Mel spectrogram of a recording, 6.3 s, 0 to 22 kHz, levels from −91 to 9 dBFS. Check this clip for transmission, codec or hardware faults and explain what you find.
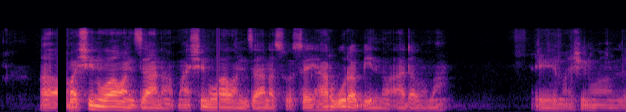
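Two dropouts from packet loss on an ADPCM call are audible. The first runs from 0.58 to 0.75 s, about 100 ms of audio gone, consistent with roughly five consecutive packets, just before "wawan zana machine". The second, from 2.18 to 2.21 s, is about 20 ms, consistent with a single packet, between "wawan zana machine" and "zana sosai har ɓura". Each gap is filled with silence and has abrupt edges. Because ADPCM decoding depends on its own running predictor and step size, the missing data leaves the receiver out of step with the sender. Speech resumes with brief, slight distortion before settling within some tens of milliseconds.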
